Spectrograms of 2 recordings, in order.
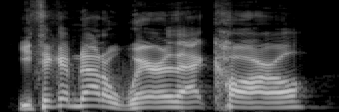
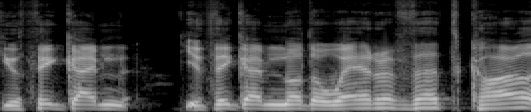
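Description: First: High, exasperated modern sass; bitchy modern Dracula, laughing at the end; sassy Dracula. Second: Said in the usual way. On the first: Retold or imitated. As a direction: roll your eyes at Carl. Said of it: "Dracula goes". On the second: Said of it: "it wasn't like".

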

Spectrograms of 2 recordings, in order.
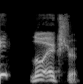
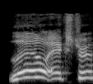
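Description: First: Said in the usual way. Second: "Little extra" pitched high, first word stretched; playful emphasis. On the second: Real, not acted. Co-host jokes it is too much for her, playful emphasis on "Little extra". Repeats own remark for comic emphasis.

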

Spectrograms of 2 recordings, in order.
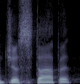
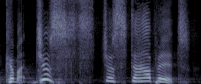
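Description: First: Said in the usual way. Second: Much higher, mock exasperated plea; high-pitched mock counselor begging; exasperated pleading. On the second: Voicing a useless counselor's advice.

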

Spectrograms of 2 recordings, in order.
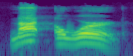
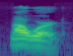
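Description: First: NOT a word dragged out slowly and hit loud; slow, loud emphasis. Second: Said in the usual way. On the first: Shown as a demonstration. Preacher hammering that God gave not a word, slow and loud.

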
